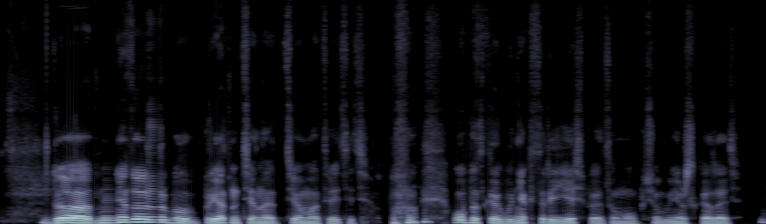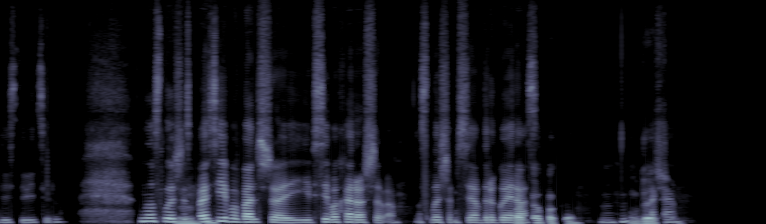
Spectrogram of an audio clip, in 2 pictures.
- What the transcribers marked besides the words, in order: chuckle; tapping
- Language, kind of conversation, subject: Russian, podcast, Какие напитки помогают или мешают тебе спать?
